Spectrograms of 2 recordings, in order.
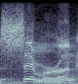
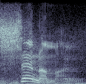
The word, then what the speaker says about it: cinnamon: pronounce it can you look it isn't Cimarron it's cinnamon now let me ask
